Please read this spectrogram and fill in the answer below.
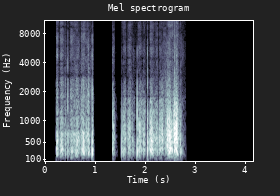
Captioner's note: quill scratching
